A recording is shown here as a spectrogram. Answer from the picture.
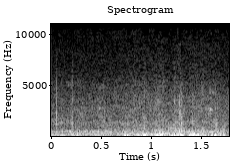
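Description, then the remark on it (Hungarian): Strong gusting wind, with gusts above 60 km/h, buffets the microphone outdoors by Lake Balaton at Badacsony, Hungary, a steady low roar with surges and rumbling bursts growing louder toward the middle and end. “Nagyon fúj a szél, tehát a legerősebb széllökések egyébként 60 km/h felett alakulnak itt a tó környezetében,”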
